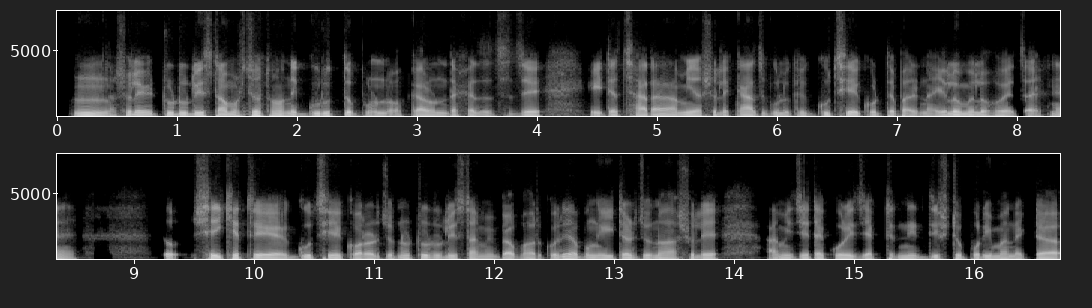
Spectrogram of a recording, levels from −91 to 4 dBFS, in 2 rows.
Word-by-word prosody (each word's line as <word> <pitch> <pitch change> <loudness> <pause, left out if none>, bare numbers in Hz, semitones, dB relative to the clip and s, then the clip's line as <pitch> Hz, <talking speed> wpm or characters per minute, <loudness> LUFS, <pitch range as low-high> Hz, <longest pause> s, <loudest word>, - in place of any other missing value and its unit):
হুম, 115 +1 +6 0.2
আসলে 115 +10 +2 0.2
to do 125 0 +4
list 125 -1 +2
আমার 100 -2 0
জন্য 110 -3 +5
অনেক 95 -3 +2
গুরুত্বপূর্ণ। 95 -8 +1 0.2
কারণ 80 +1 +2
দেখা 80 +1 -2
যাচ্ছে 85 +3 -8
যে, 85 - +4 0.6
এটা - - +1
ছাড়া 110 - +1
আমি 90 0 +1
আসলে - - -3
কাজগুলোকে 85 0 -2 0.2
গুছিয়ে 110 -3 +2
করতে - - -2
পারি 70 0 0
না, 70 - -5
এলোমেলো 100 -2 +3
হয়ে 75 -3 0
যায়। - - -3
হ্যাঁ? - - -2 0.8
তো - - +1 0.3
সেই 130 - +6
ক্ষেত্রে 125 -4 +3 0.4
গুছিয়ে 95 -1 +2
করার 80 -2 +2
জন্য 80 +9 -3
টু-ডু 95 -2 +1
লিস্ট 85 -2 -2
আমি 80 0 -3
ব্যবহার 80 +1 0
করি 130 +7 0
এবং 100 -4 -2
এইটার 95 +1 +1
জন্য 90 0 +1
আসলে 85 +1 -2 0.5
আমি 90 +2 0
যেটা 90 -1 +1
করি 80 -3 +3
যে, - - -3
একটা - - -3
নির্দিষ্ট 85 +2 -3
পরিমাণ 85 -1 0
একটা 85 - -2
90 Hz, 170 wpm, -24 LUFS, 85-100 Hz, 0.8 s, হুম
